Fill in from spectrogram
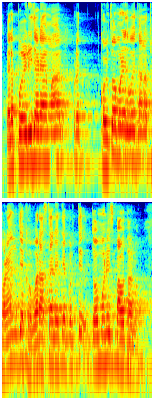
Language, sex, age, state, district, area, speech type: Goan Konkani, male, 18-30, Goa, Bardez, urban, spontaneous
